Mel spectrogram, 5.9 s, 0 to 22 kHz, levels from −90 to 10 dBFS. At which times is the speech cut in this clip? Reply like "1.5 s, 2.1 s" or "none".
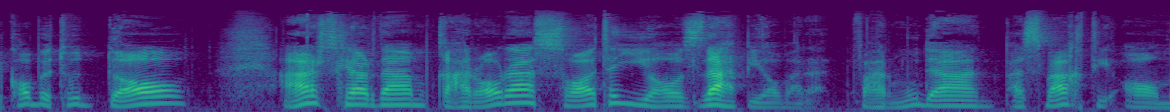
4.2 s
